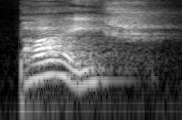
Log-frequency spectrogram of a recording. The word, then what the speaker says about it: pais: a skirt when we always say another one paich is parents but paige it's country so the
